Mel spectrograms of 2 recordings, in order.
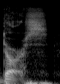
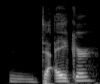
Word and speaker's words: Dacre: Uh It It's His name is Dacre Montgomery, but it's not said Dacre. It's um Daker or something like that.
